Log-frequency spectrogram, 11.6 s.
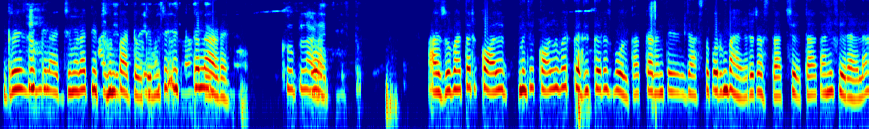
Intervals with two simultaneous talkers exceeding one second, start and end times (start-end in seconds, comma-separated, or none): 1.4-3.2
